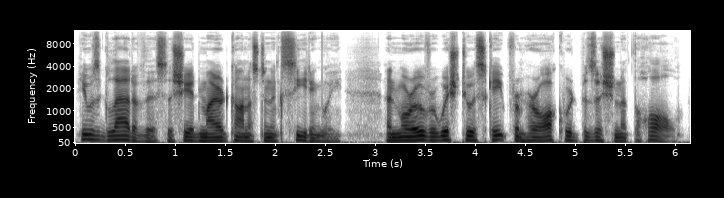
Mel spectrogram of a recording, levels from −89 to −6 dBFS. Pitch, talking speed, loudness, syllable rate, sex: 105 Hz, 215 wpm, -16 LUFS, 6.4 syllables/s, male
